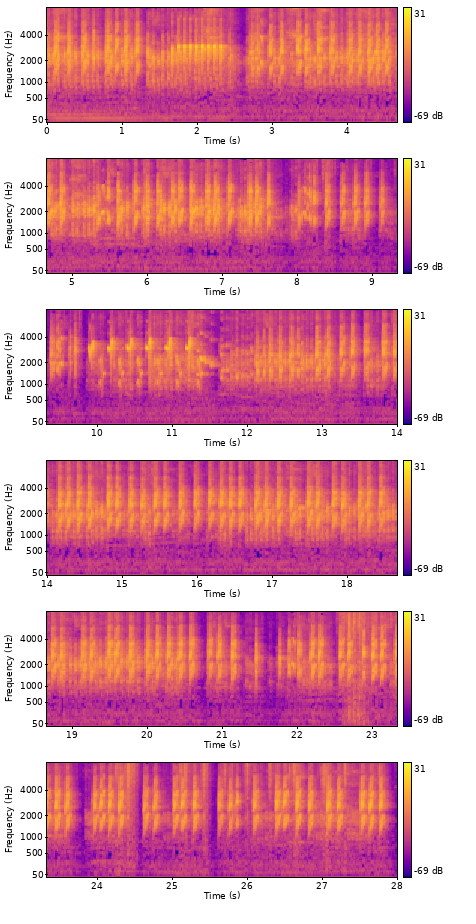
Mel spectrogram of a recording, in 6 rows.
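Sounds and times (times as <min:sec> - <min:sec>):
Trucukan bird calling, lure call for bird catching: 0:00.0 - 0:27.9.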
